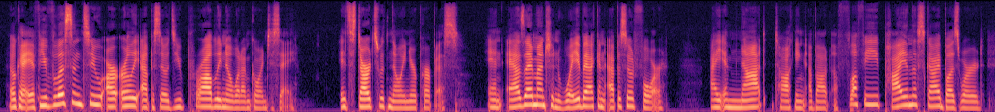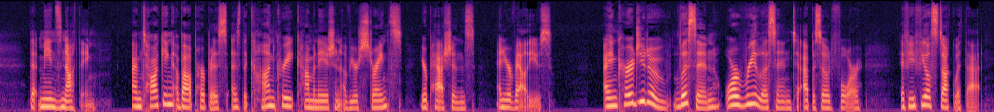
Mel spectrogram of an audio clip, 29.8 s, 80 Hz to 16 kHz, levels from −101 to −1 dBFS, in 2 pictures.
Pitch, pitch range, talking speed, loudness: 195 Hz, 175-220 Hz, 160 wpm, -21 LUFS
